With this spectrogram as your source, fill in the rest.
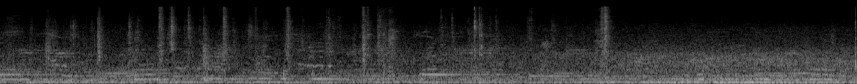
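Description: Pigeons coo softly in low, repeated throaty notes at a snake farm with a poultry section, under steady background hum, faint chirps and some distant voices.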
